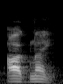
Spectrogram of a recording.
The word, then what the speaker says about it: Ajna: The chakra is often written as Ajna but pronounced as Agnai.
